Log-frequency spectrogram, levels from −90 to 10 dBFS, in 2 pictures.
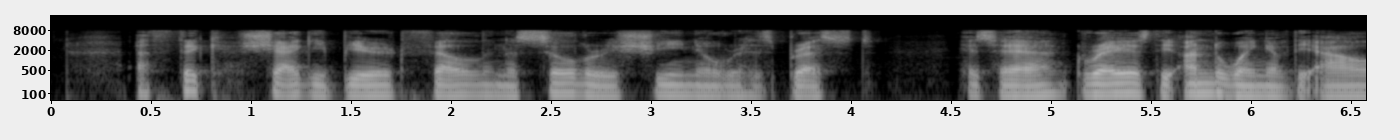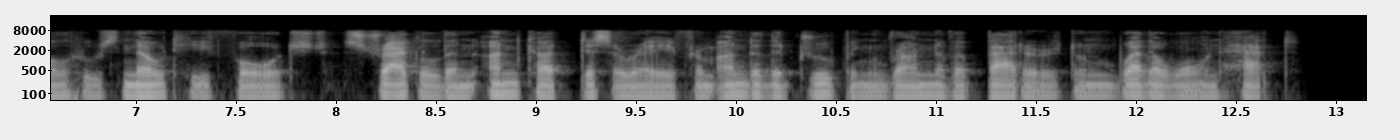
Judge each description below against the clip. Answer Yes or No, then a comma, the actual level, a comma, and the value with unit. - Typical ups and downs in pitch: No, narrow, 1.6 semitones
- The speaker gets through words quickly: No, average, 180 wpm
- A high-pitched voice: No, very low, 90 Hz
